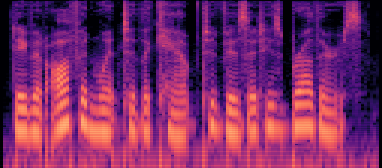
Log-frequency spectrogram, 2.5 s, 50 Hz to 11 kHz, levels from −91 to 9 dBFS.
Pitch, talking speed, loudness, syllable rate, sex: 170 Hz, 235 wpm, -19 LUFS, 6.1 syllables/s, female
